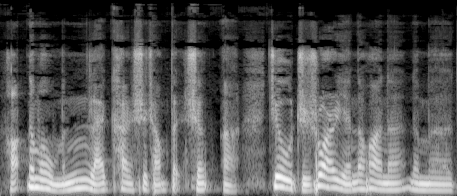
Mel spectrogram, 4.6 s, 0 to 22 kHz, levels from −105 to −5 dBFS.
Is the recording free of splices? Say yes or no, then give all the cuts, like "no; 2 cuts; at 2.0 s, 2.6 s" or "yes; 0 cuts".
yes; 0 cuts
